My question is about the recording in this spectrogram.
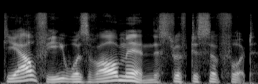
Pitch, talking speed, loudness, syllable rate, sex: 135 Hz, 210 wpm, -17 LUFS, 4.3 syllables/s, male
